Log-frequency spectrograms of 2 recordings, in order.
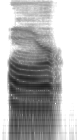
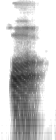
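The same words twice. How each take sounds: First: "poor" with a full R at the end; American English. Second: "paw" as R-less British "poor"; British English. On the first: Teacher showing learners the American form, R clearly pronounced. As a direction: sound the final R of "poor", American style. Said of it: "inglés americano y el inglés británico". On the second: Teacher showing learners the British form, final R dropped. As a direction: drop the R of "poor" into a schwa, giving "paw". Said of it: "cuando tenemos una R al final, suena como una schwa". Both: Shown as a demonstration.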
